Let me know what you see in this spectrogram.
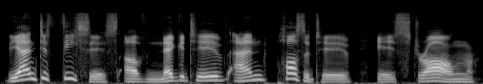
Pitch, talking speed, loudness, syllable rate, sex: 155 Hz, 100 wpm, -21 LUFS, 3.9 syllables/s, male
